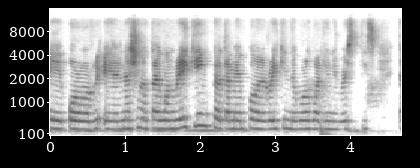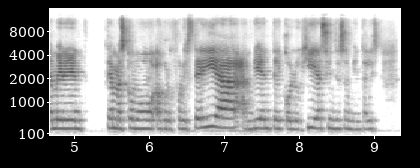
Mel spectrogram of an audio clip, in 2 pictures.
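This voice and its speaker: A woman talks in a high pitch at a moderate pace, her intonation monotone and flat. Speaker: agronomist, master's graduate. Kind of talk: panel talk with slides.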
